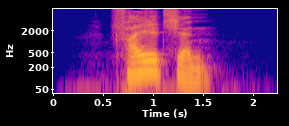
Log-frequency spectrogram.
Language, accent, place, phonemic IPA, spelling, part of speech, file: German, Germany, Berlin, /ˈfaɪ̯lçən/, Veilchen, noun, De-Veilchen.ogg
- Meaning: 1. violet 2. black eye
